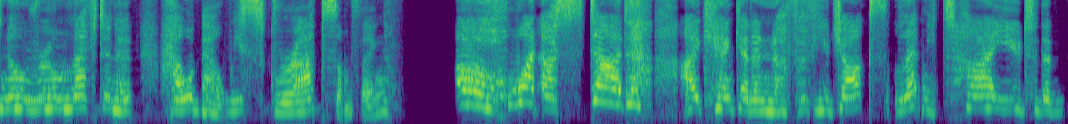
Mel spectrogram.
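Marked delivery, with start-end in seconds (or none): 4.6-6.3 swooning exclamation. Acted.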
